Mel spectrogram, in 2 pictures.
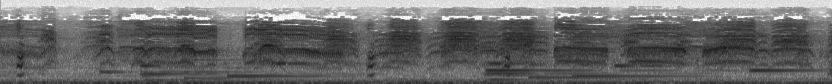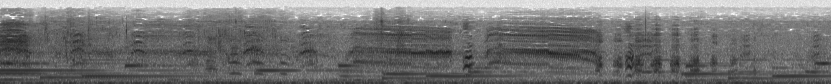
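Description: Domestic geese calling over and over, mixed with slow, soft music of long held notes and a steady low rumble underneath.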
